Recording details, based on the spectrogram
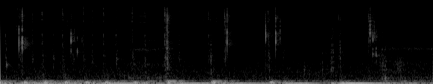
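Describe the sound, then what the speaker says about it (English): Light clicks of computer keyboard arrow keys being tapped in an irregular string of quick, close presses, sometimes several in a burst. "tap the left cursor key, so your arrow keys"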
